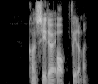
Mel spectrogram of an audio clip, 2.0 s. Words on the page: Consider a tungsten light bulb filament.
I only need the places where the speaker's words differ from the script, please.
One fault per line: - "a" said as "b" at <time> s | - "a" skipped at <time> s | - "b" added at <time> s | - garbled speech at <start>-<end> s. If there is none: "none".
- "a tungsten light" skipped at 1.1 s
